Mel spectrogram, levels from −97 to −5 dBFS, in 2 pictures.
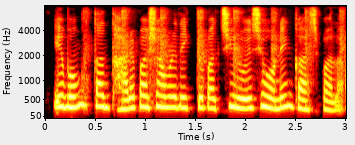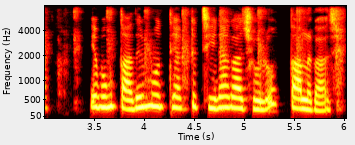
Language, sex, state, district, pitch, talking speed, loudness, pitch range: Bengali, female, West Bengal, Malda, 280 Hz, 180 wpm, -17 LUFS, 260-300 Hz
